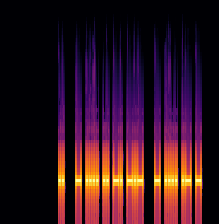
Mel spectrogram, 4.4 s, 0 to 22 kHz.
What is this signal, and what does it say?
Morse code, heard as a keyed tone, about 34 wpm, 700 Hz. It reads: I THINK THAT
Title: Sets of 3 Words 35wpm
